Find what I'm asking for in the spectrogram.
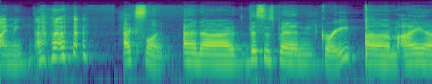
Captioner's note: laugh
